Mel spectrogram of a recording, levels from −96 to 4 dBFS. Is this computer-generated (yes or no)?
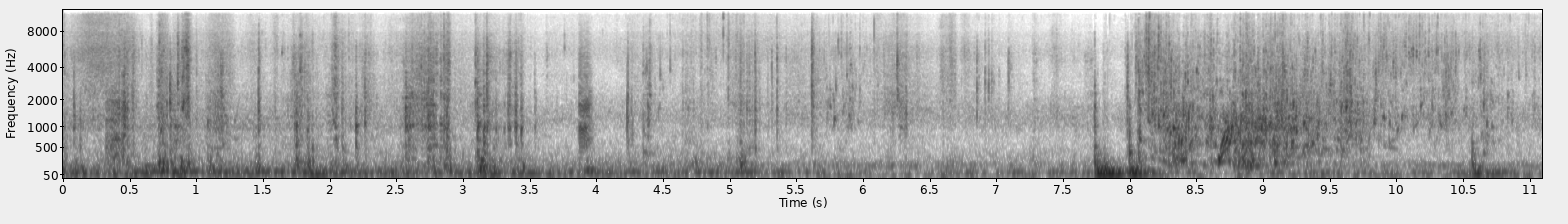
no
